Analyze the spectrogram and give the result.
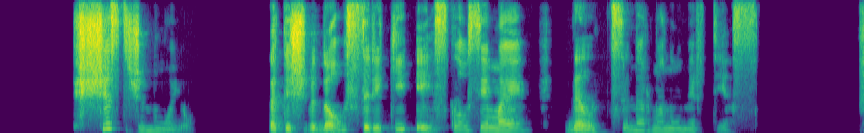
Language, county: Lithuanian, Marijampolė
